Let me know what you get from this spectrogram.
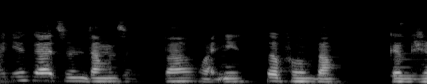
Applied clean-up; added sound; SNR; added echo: neural mask model DeepFilterNet 3.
